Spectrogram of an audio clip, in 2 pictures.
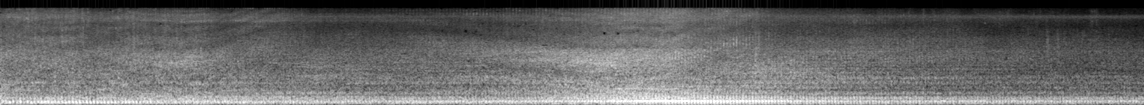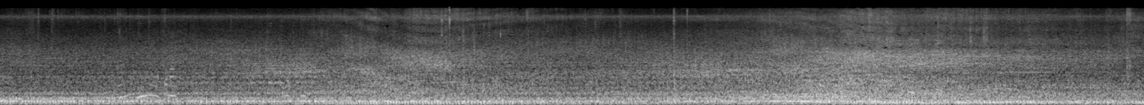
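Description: Motor vehicles passing on a road over a steady low engine hum. One grows louder to a peak about a third of the way in and fades away, and a fainter one passes near the end.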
